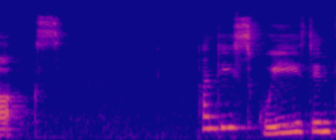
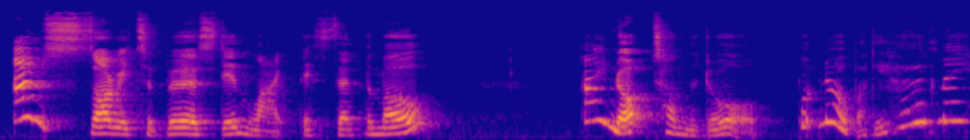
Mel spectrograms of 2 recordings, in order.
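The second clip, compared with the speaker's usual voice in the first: loud, eager little mole; lightly voiced apologetic mole; mole's apology; 2 semitones higher, 11 dB louder than usual. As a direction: burst out the apology.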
